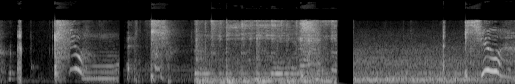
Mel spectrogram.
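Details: Sneezing compilation: two abrupt, explosive sneezes, one near the start and one near the end, with music and noise between them.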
